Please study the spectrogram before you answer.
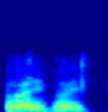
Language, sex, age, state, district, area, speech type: Assamese, male, 18-30, Assam, Sonitpur, rural, conversation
